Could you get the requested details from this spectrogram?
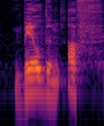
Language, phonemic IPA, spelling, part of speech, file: Dutch, /ˈbeldə(n) ˈɑf/, beelden af, verb, Nl-beelden af.ogg
- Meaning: inflection of afbeelden: 1. plural present indicative 2. plural present subjunctive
